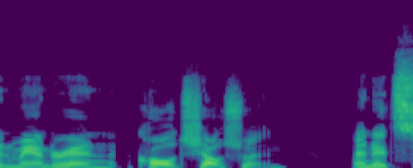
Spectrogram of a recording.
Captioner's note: speaks foreign language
